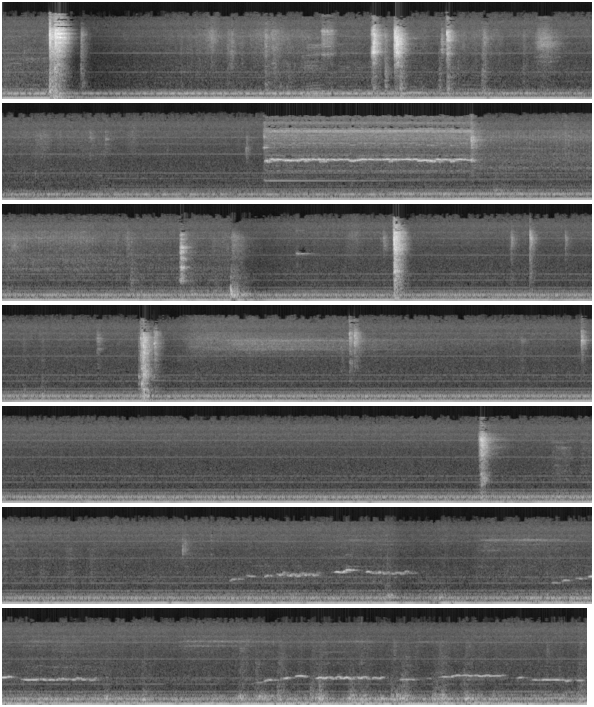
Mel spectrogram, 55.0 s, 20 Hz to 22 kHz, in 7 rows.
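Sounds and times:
rising train motor whine: 0.0s - 20.8s, 21.4s - 55.0s
electric train humming: 1.4s - 19.4s, 38.4s - 55.0s.

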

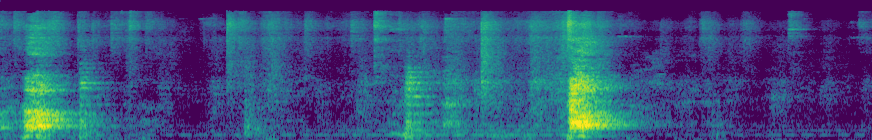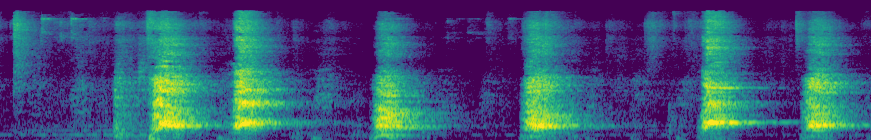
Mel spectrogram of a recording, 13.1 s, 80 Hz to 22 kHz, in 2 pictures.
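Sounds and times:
dog barking: 0.0s - 0.6s, 4.3s - 4.7s, 7.7s - 9.9s, 10.5s - 11.0s, 11.8s - 13.0s.

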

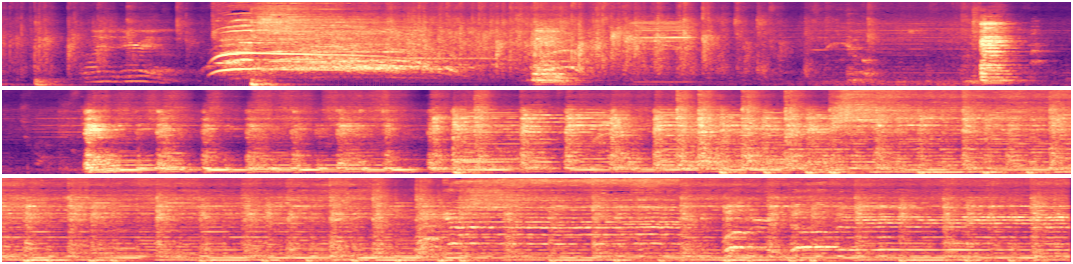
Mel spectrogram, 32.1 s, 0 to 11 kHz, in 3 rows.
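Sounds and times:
drums: 0.0s - 1.2s, 2.1s - 7.1s, 8.0s - 10.4s, 11.2s - 32.0s
electric guitars: 5.2s - 7.2s, 8.6s - 10.4s, 11.3s - 32.0s
low bass notes: 11.6s - 32.0s.

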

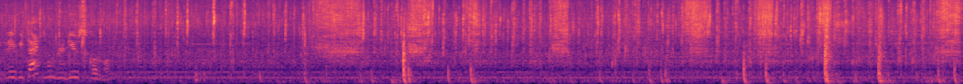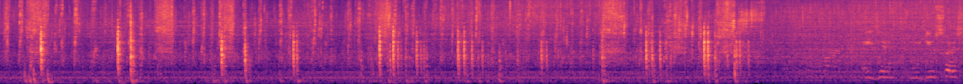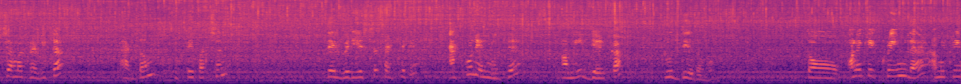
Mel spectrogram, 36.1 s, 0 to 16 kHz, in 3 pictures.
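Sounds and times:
gravy bubbling and sizzling: 0.0s - 36.0s
steady low hum: 0.0s - 36.0s.

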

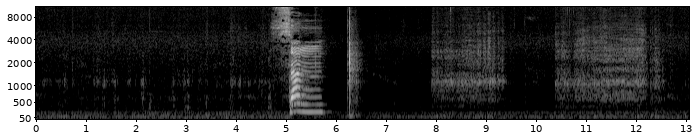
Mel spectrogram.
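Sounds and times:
marker scratching on paper: 0.0s - 4.7s, 7.9s - 9.5s, 10.4s - 12.8s.

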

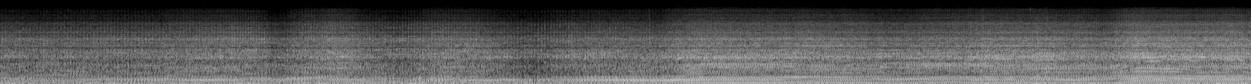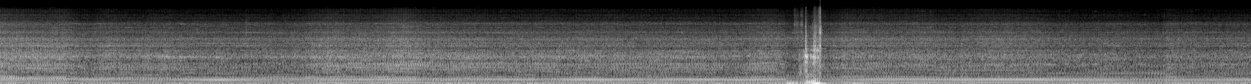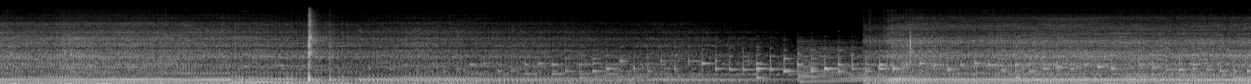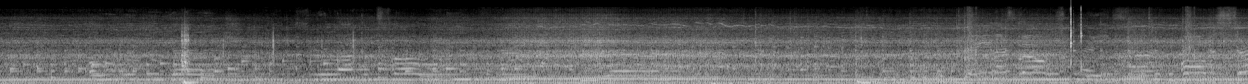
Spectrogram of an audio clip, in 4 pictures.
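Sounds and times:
atv engine running: 0.0s - 50.0s.

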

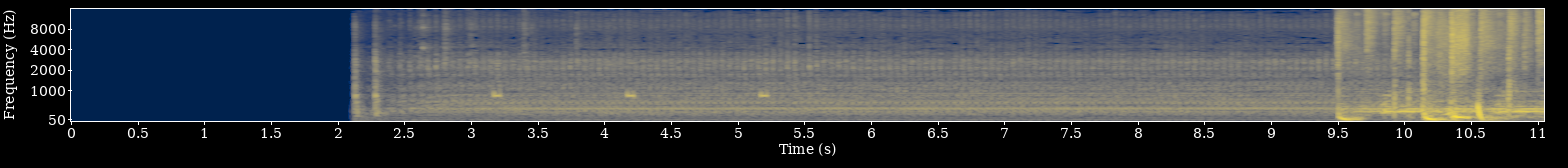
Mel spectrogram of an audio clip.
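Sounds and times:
projector clicks: 2.1s - 4.4s
film projector whirring: 2.1s - 11.0s.

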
